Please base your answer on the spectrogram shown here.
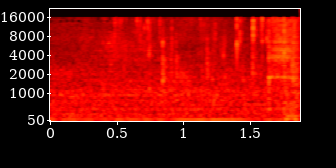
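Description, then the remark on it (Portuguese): Someone drinks water from a 1.5-litre bottle printed with motivational messages, with soft wet gulping and swallowing sounds and a brief slosh near the end, fairly quiet over a low steady hum. “Vou tomar uma água aqui. Que agora eu tenho uma garrafa.”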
